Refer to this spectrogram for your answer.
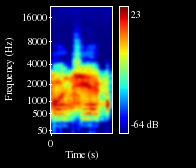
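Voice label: "Pontiac", English, RUSSIA; Allied Flight; CallSign; DCS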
